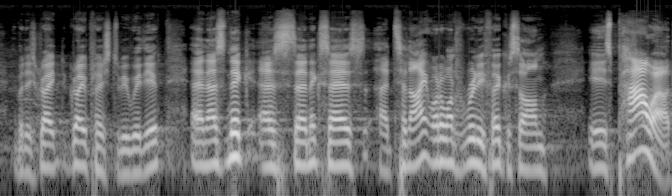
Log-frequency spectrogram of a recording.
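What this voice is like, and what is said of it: English accent. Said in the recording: “As you can hear by my accent, I'm obviously from a little place called Mud Island, which is England”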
